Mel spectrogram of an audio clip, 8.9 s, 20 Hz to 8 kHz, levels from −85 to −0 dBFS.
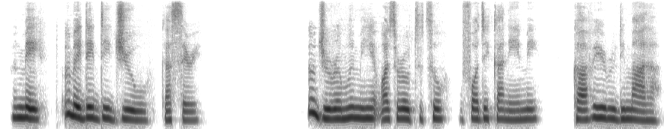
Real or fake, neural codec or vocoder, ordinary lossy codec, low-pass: fake; codec, 16 kHz, 0.5 kbps, X-Codec, WavLM features, trained on Multilingual LibriSpeech; none; none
